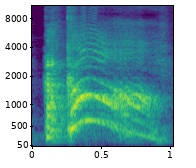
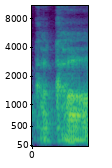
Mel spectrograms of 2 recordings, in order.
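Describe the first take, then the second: First: It is said an octave higher. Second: It is said at a lower pitch.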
